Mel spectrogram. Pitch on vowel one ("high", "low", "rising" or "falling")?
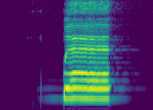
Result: low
